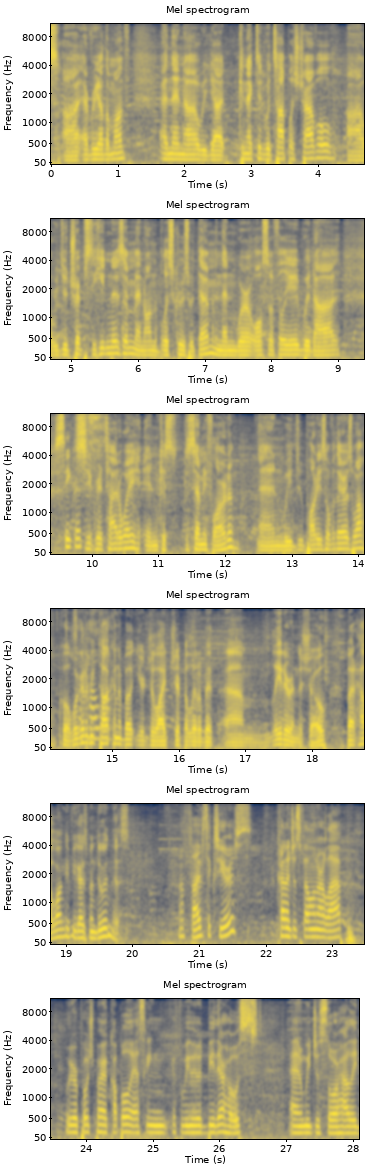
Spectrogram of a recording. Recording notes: on location from Hedonism II Resort in Jamaica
